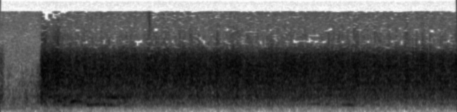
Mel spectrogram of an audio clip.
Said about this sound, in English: That applause means our stars have made their appearance on the Gulf Theater stage.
